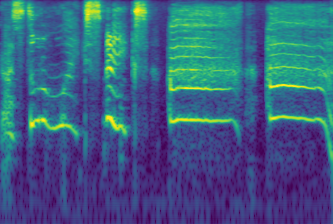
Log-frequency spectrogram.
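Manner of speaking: shrill, very high, very slow, drawn-out frightened wail. Retelling how someone reacted to a garden snake: imitating someone screaming in fear. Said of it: "and he's just screaming".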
